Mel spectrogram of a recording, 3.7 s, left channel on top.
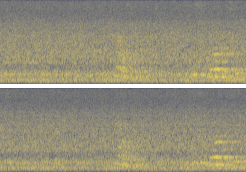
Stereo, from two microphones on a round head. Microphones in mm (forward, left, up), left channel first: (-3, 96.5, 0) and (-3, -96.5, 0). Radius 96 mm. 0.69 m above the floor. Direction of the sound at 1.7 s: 80° left.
